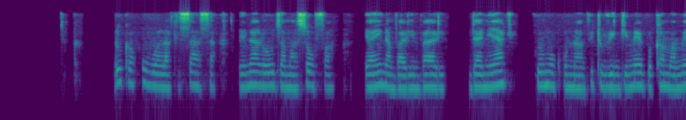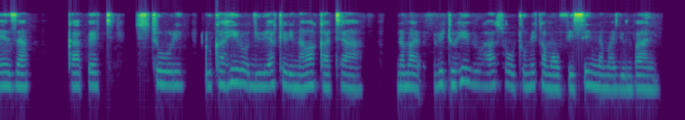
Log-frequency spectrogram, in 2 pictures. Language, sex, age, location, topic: Swahili, female, 36-49, Dar es Salaam, finance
